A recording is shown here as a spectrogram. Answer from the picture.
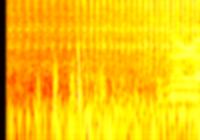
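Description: Tracked ATV's engine running under load as it tows a hot tub on a sled, with a few knocks in the first second.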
